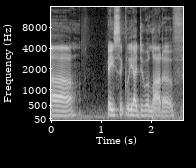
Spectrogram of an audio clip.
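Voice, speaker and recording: Amid audible room echo, a woman talks very slowly in a fairly low voice with vocal fry. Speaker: police social worker. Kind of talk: public meeting remarks. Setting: city council meeting. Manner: halting.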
